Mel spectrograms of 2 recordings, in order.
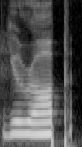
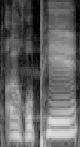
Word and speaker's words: Europe: war ja gerade so Final Countdown, Europe. – Ah. – Da wusste ich natürlich nicht, wie es ausgesprochen wird. Das hieß dann Europä.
